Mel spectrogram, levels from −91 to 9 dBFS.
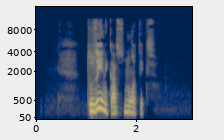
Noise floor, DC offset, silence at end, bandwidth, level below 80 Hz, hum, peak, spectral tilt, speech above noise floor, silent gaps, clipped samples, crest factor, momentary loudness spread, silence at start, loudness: -70 dBFS; under 0.1%; 0.8 s; 11.5 kHz; -64 dBFS; none; -2 dBFS; -5.5 dB/octave; 52 dB; none; under 0.1%; 20 dB; 20 LU; 1.05 s; -19 LUFS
